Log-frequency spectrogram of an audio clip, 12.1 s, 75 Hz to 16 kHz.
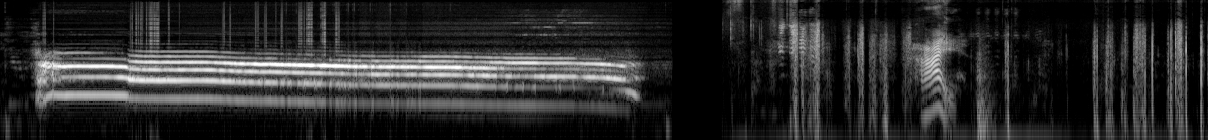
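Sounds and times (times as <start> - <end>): dog howling: 0.3 - 6.5.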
